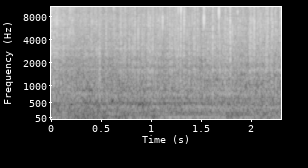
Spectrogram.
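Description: Thick consommé-dipped tortilla frying in hot avocado oil in a pan: a steady sizzle with small scattered crackles.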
